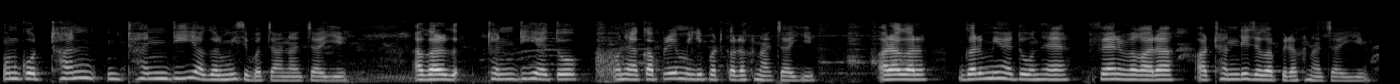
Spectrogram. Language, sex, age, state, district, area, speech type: Urdu, female, 18-30, Bihar, Madhubani, rural, spontaneous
